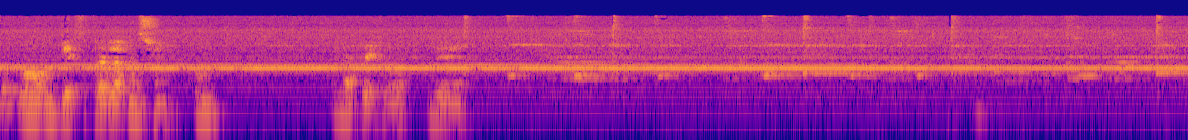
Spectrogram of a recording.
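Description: An electric guitar plays quiet, picked notes.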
